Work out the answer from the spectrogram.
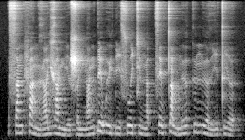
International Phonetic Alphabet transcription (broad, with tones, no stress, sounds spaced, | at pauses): s a˧˥ ŋ f a˨˩ ŋ ɣ a˧ j ɣ a˨˩ ŋ j i˨˩ ʂ ə˨˩ j ŋ a˧˥ ŋ ɗ e˧˥ w ɨ˨˩˨ j ɗ i˨˩˦ s u˧ ə̯ c ɨ˨˩ ŋ a˦˥ t̚ s e˨˩˦ w t̪ a˨˩˨ w n ɨ˧ ə̯ k ɨ˧ ŋ ɨ˨˩ ə̯ ɣ i˧ t̪ i˨˩ ə̯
